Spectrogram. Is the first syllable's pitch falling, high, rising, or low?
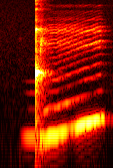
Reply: rising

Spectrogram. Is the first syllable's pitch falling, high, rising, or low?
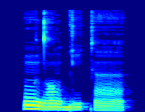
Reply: high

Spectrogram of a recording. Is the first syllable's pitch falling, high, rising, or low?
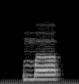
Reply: high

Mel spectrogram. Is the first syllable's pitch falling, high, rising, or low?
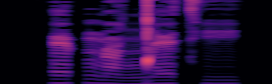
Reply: high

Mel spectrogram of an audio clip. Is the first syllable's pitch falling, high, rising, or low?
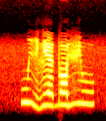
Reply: falling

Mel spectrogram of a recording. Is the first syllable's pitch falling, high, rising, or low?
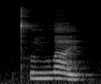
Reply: high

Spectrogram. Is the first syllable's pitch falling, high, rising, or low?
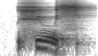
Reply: falling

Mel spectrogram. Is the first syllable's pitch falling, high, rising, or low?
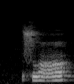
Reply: rising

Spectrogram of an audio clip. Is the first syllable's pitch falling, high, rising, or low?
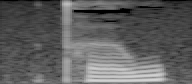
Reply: rising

